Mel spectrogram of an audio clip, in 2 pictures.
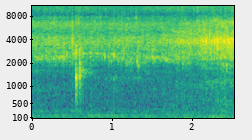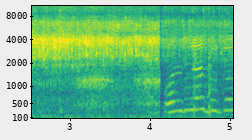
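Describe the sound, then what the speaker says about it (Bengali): Garlic frying in oil in a home kitchen, a steady close sizzle that swells and continues, with a voice speaking briefly near the end. "দিয়ে দিলাম এই রসুন আছে আমি এটা ভেজে নেবো"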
